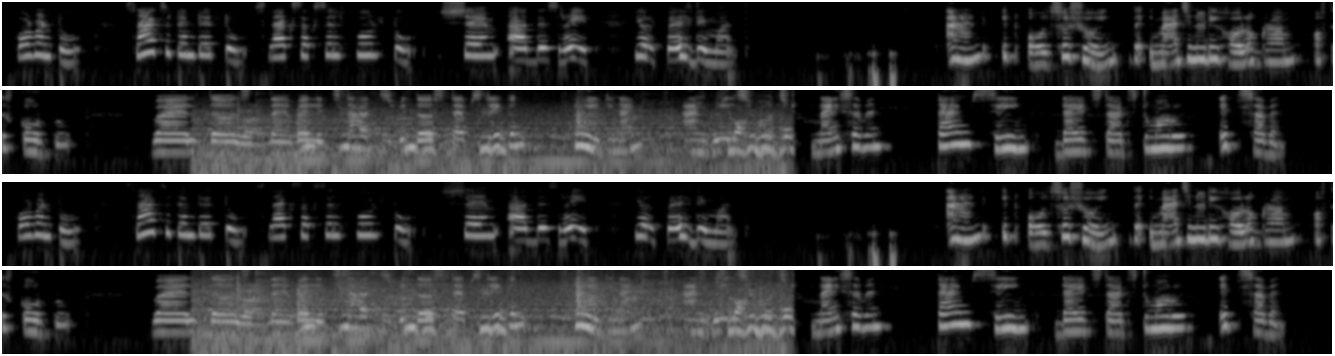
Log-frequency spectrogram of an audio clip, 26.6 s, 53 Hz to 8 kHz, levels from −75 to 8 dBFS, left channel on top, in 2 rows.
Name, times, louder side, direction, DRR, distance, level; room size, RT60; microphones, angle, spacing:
voice 1, 0.2-0.8 1.3-4.1 4.4-5.9 6.3-7.3, left 3 dB, 55° left, 4.3 m, -29 dB
voice 2, 9.4-14.0 14.8-18.6 19.0-19.7 20.1-22.2 22.7-23.6 23.8-25.2 25.5-26.1, left 1 dB, 5° left, 3.4 m, -30 dB
sound 1, 15.2-21.2, right 3 dB, 60° right, 1.6 m, -31 dB
head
